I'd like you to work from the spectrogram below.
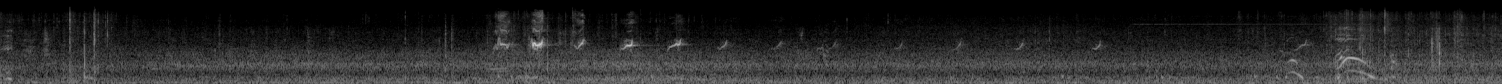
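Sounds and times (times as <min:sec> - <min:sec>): bird chirping: 0:04.9 - 0:13.2.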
